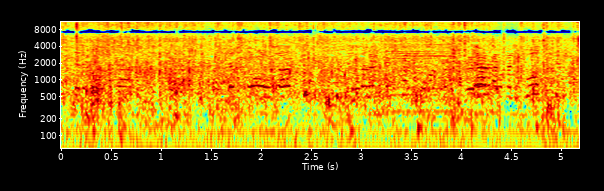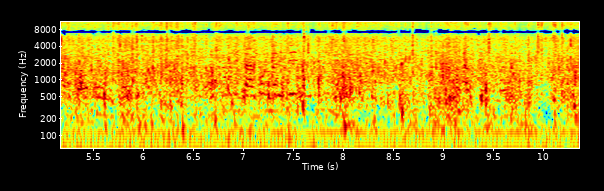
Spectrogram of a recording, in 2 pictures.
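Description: Rushing, splashing water pouring into a harvest net, with milkfish thrashing in the flow as the pond is drained. Voices are heard faintly in the background.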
